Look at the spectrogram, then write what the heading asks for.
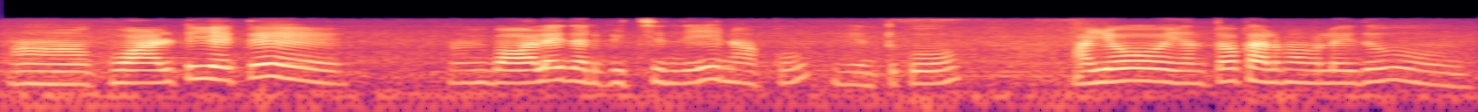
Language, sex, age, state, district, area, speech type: Telugu, female, 60+, Andhra Pradesh, East Godavari, rural, spontaneous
